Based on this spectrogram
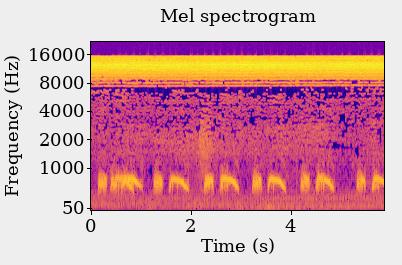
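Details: Contest spotted dove, 2024, in the 'Thúc kèm Bo' style: brisk rhythm of six double coos, each a clipped note then a curved, falling coo, about one per second, with low background hum.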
